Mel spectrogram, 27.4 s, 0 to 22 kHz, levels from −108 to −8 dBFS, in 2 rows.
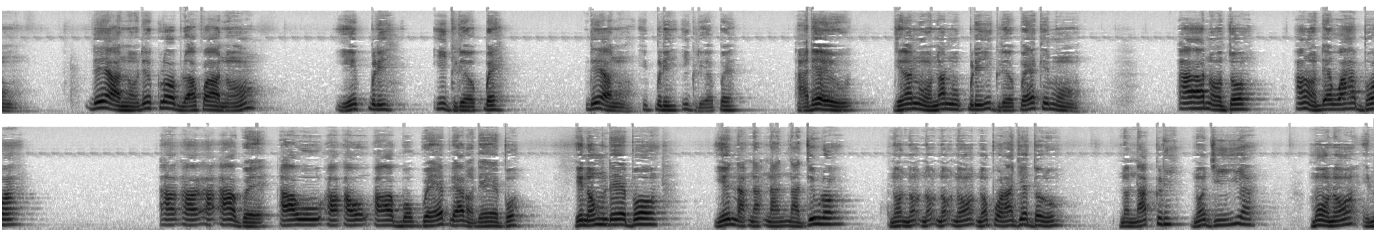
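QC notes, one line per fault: No faults found.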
